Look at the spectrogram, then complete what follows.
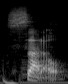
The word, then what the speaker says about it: subtle: the next word subtle it is written with a b so make sure that when you're writing you actually spell it in the right way but the way you pronounce it is subtle subtle means not loud not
